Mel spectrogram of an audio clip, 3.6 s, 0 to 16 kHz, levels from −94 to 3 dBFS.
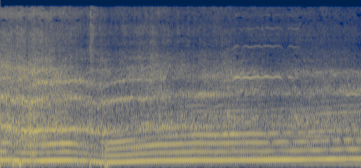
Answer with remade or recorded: recorded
